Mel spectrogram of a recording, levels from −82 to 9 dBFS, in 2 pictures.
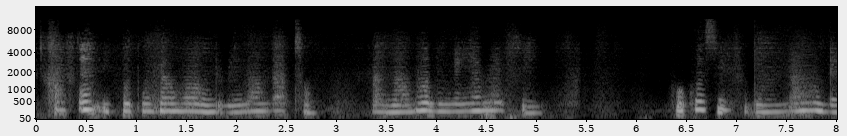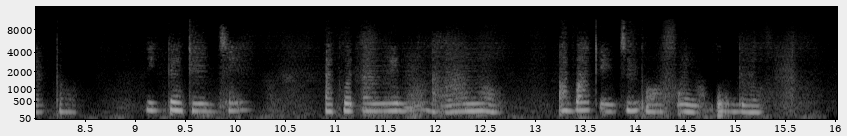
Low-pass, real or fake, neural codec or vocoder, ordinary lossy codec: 14.4 kHz; fake; codec, 44.1 kHz, 0.9 kbps, DAC; MP3, 48 kbps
